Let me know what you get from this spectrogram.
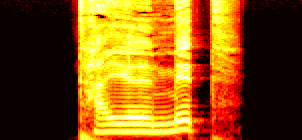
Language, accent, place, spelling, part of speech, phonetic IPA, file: German, Germany, Berlin, teil mit, verb, [ˌtaɪ̯l ˈmɪt], De-teil mit.ogg
- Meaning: 1. singular imperative of mitteilen 2. first-person singular present of mitteilen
